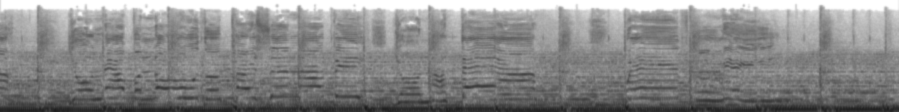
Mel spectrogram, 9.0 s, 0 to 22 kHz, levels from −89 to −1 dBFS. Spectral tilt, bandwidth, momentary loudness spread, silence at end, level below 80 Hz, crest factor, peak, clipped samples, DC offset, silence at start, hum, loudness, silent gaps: -4.5 dB/octave; 17.5 kHz; 1 LU; 0 s; -18 dBFS; 8 dB; -8 dBFS; under 0.1%; under 0.1%; 0 s; none; -17 LUFS; none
